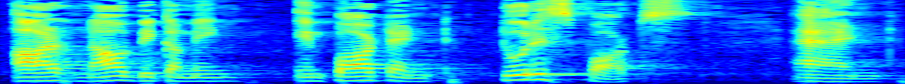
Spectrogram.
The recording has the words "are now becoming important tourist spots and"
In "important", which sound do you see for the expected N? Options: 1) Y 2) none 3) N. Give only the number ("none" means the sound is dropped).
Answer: 3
